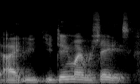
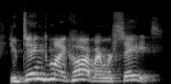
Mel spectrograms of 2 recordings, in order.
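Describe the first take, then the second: First: Said in the usual way. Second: Much higher and louder, outraged; hammed-up fury over the car; mock outraged caller. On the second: Caller scolding the gym owner over his Mercedes, mock outrage. Angry caller complaining about flyer.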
